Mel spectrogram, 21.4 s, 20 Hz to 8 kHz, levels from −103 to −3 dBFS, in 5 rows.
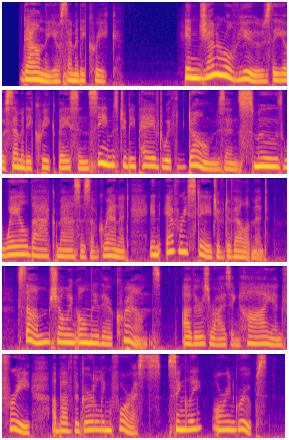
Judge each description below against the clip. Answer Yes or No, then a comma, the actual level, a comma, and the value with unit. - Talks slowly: Yes, slow, 125 wpm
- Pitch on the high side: Yes, high, 195 Hz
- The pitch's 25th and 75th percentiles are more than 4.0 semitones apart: Yes, wide, 5.5 semitones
